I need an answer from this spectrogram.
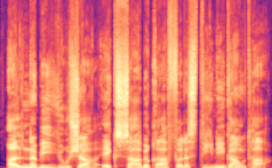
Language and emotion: Urdu, neutral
